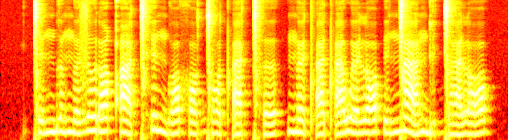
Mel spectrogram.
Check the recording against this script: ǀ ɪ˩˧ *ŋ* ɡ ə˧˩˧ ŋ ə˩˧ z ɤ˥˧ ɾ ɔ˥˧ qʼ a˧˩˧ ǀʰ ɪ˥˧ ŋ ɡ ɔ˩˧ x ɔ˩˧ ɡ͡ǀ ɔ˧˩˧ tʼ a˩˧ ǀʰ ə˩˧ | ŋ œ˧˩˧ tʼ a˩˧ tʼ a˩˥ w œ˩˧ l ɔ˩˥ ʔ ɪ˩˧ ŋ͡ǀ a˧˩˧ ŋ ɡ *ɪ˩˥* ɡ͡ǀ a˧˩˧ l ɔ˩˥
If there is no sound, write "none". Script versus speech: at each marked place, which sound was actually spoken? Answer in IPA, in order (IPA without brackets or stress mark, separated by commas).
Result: ŋ, ɪ˩˥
